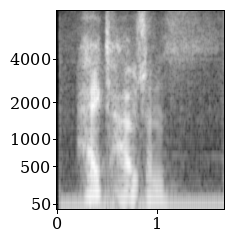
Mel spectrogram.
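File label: "Heythuysen", Dutch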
